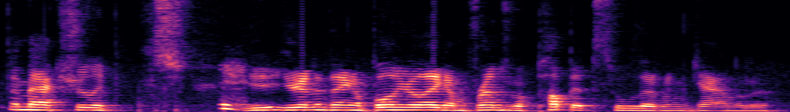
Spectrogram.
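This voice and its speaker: A man making a prank phone call, rambling in an earnest act with hesitant, halting phrasing. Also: fairly high pitch. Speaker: prank caller. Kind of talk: improvised phone prank chat.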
